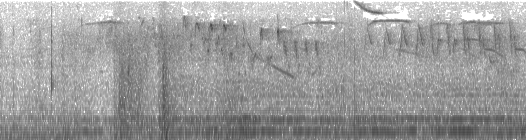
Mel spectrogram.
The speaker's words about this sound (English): I hear the bees. I don't see them. They must be off the path somewhere.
